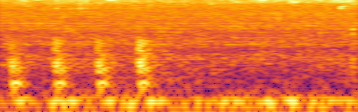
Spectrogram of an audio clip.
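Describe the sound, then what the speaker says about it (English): Someone knocks on a door four times in quick succession, a muffled, fairly close rapping, followed by a low steady background hum. "you heard someone knocking on the door"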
